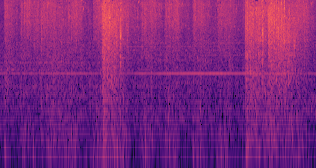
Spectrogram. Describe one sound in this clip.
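A horse gallops with hooves thudding on the ground.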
